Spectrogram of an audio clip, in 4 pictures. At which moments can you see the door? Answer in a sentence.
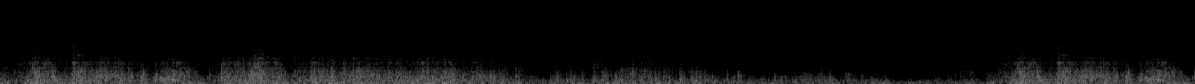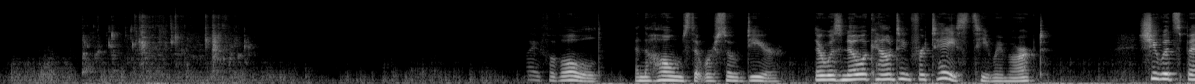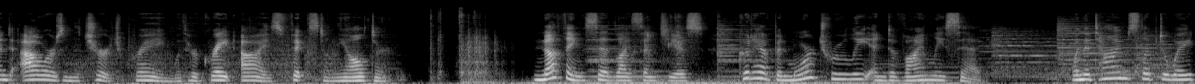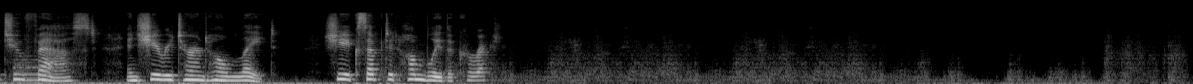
The door can be heard from 28.2 to 29.1 s.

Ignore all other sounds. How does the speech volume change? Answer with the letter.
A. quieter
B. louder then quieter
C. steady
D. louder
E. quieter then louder
C.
